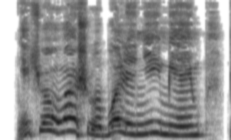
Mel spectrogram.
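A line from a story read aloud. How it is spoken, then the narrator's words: Distant squeak. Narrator (Russian): пискнуло с той стороны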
